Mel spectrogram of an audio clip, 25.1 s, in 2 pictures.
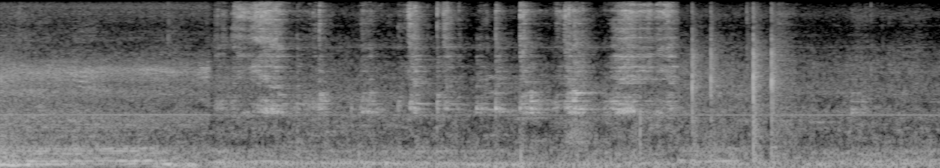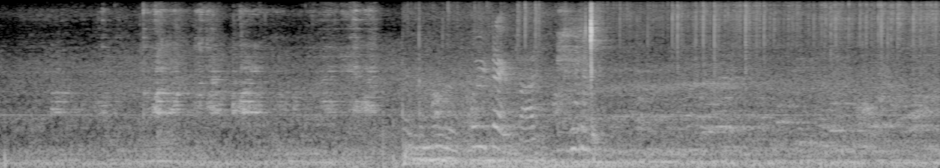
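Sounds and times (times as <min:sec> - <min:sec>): spoon scraping an iron griddle: 0:02.6 - 0:09.2, 0:13.0 - 0:22.5.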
